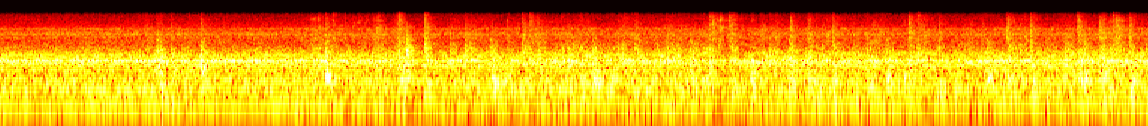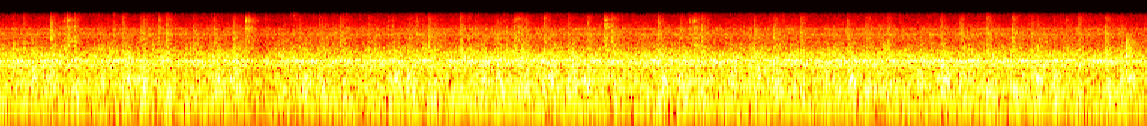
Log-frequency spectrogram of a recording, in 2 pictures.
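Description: Elliptical trainer in steady use: a continuous mechanical whir with an even hum, and scattered clicks and knocks from the moving handles and pedals.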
